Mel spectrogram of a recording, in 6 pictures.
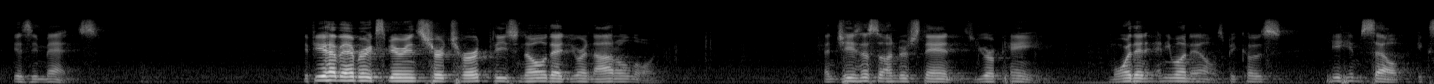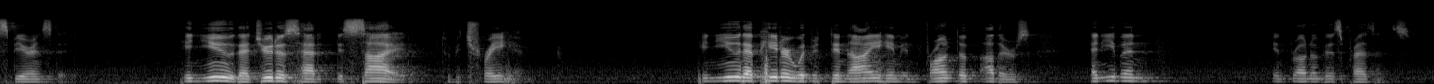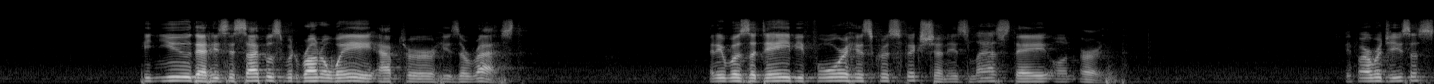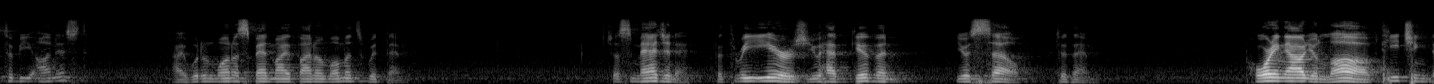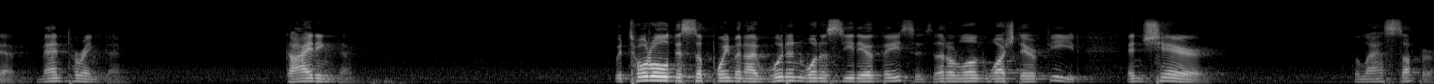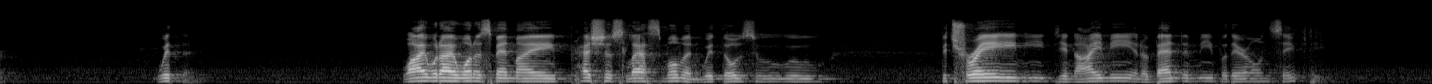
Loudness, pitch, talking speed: -24 LUFS, 130 Hz, 115 wpm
